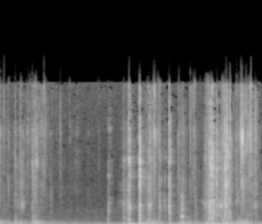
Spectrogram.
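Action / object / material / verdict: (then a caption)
scrape / bar of soap shaved with a metal blade / soap / none. A solid mint green bar of soap is held in the hand and shaved with a metal blade. The result is a run of quick, dry, bright scraping strokes with soft crumbly crackle and no ringing. The strokes are quiet at first and grow denser and louder toward the end.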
